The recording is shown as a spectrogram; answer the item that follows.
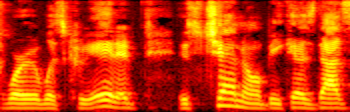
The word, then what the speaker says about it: Xeno: One of them, it's called Xeno as Xenomorph. The pronunciation for the game in Spanish where it was created is Cheno, because that's the pronunciation for South in Mexico.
